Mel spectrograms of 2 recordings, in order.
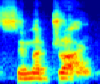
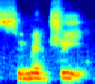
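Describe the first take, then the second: First: The last syllable ends with an eye sound. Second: The last syllable ends with an ee sound. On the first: The word is bent to rhyme with the line before. "we have to rhyme the lines. That's why we say symmetry" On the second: This is the everyday pronunciation. "generally we pronounce it as symmetry"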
